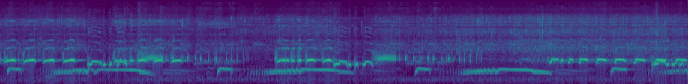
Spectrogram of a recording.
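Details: Local zebra dove singing loudly, used as a prompt to make other doves sing: phrases of rising, wavering coos mixed with short stuttering notes, repeated every two to three seconds, clear and dominant.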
